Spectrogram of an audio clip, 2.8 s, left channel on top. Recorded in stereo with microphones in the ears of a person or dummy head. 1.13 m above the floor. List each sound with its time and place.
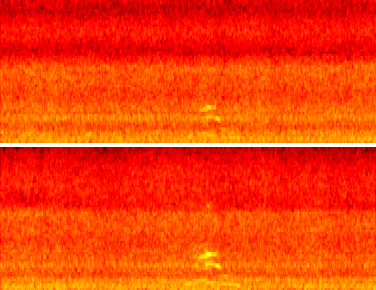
1.4 s a child speaking: 30° right (ahead or behind)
